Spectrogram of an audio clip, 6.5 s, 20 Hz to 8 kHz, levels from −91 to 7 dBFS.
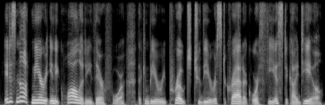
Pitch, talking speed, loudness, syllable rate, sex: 170 Hz, 155 wpm, -19 LUFS, 5.3 syllables/s, female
